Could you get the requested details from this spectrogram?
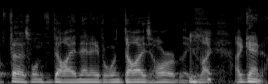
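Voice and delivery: ordinary talk

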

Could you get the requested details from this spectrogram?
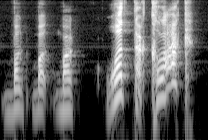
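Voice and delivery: squawky high chicken voice, drawn out; chicken devil voice. Acted. Chicken devil clucking a pun at the class. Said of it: "Bucky goes".

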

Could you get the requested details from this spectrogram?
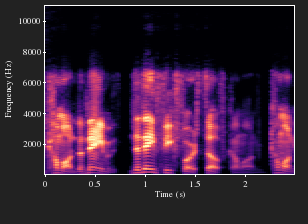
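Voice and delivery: usual speaking voice

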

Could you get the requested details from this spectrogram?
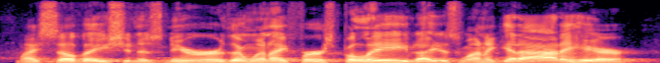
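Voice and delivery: hammed-up yearning; mock eager longing. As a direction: sell it like a man ready to go. Voicing his younger despairing self.

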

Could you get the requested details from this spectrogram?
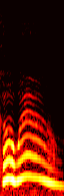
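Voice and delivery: high, very soft wow; hushed, high-pitched imitation of wonder; awed little "oh, wow" from an impressed onlooker; mock awe. Acts out awed tour guests.

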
